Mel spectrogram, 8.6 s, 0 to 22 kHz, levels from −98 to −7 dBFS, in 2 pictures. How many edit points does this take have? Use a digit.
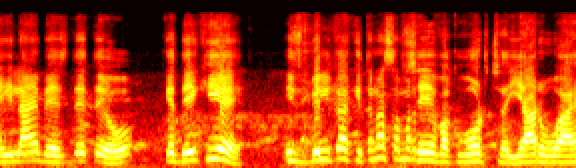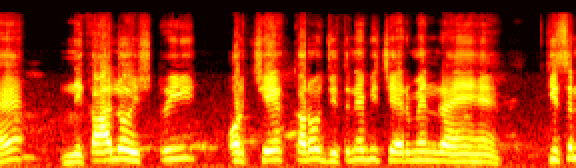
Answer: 1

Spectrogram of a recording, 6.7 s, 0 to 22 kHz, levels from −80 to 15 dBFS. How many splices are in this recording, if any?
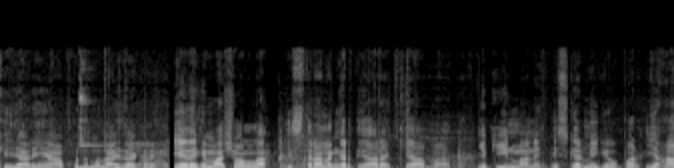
2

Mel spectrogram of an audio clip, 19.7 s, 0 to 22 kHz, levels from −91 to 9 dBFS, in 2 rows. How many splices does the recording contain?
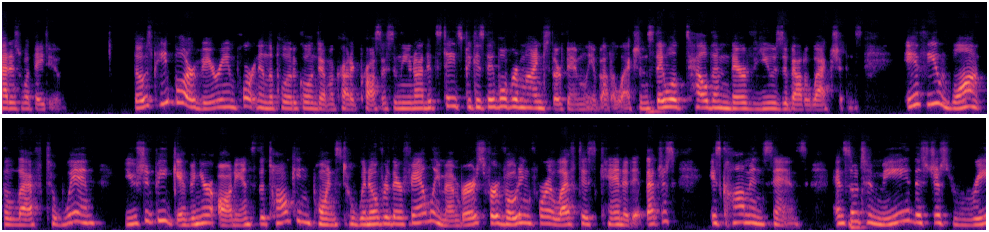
0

